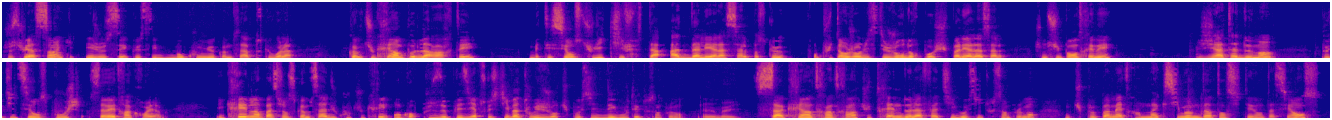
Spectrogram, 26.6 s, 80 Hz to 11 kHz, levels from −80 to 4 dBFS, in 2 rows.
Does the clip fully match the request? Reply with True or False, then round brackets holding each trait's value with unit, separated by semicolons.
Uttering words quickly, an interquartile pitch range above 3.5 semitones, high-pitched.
False (280 wpm; 3.9 semitones; 155 Hz)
